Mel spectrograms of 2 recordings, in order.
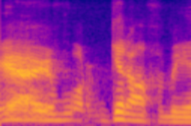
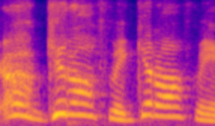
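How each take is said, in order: First: Lightly acted grumpy complaint; mock grumble. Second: Much higher-pitched, flustered complaint; play-acted irritation, pitched well up; acted annoyed protest. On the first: Game master as drunk pushing player away, mildly grumbling. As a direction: grumble it in character, mildly irritated. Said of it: "he just grumbles". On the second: Game master as drunk tangled with the player, high annoyed protest.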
